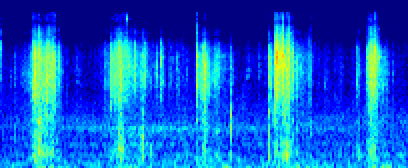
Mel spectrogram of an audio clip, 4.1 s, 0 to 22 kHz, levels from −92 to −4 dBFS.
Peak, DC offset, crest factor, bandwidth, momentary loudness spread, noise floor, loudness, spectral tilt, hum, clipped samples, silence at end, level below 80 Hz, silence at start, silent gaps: -4 dBFS; under 0.1%; 32 dB; 17 kHz; 18 LU; -58 dBFS; -31 LUFS; 1.5 dB/octave; none; under 0.1%; 0.2 s; -68 dBFS; 0.3 s; none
